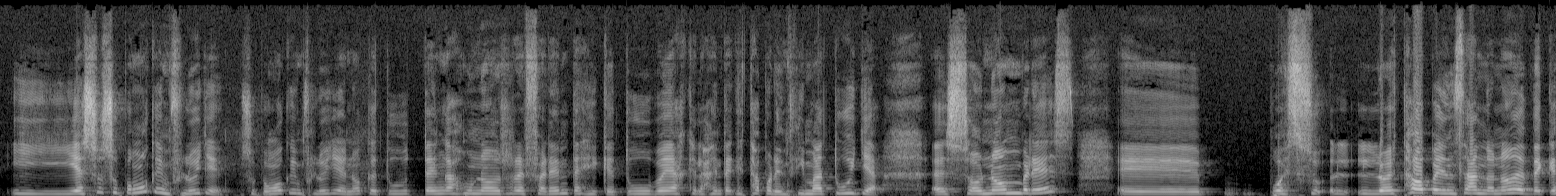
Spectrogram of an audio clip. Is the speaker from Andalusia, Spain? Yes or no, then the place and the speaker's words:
yes; Coria del Río, Andalusia, Spain; moved away as an adult; also born or lived in Seville / Madrid; yo soy de Sevilla, bueno, nací en Sevilla, pero viví durante mi infancia hasta los 18 años en Coria del Río y luego me fui a Madrid a estudiar física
